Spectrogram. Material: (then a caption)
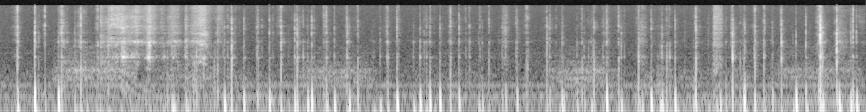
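Cardboard. A long, hollow brown cardboard tube is held upright and scratched and tapped with fingernails. Quick, dry taps and clicks come in a steady irregular stream over a deep, hollow low resonance, with a brighter scratching burst early on.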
